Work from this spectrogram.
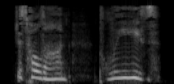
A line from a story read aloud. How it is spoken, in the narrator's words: I begged him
